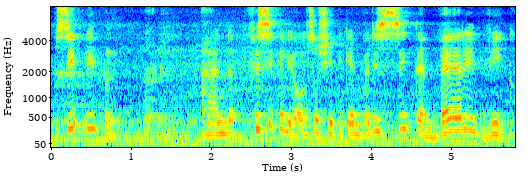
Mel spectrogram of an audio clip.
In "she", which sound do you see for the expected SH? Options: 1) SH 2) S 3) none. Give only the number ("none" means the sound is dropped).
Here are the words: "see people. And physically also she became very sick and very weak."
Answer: 1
